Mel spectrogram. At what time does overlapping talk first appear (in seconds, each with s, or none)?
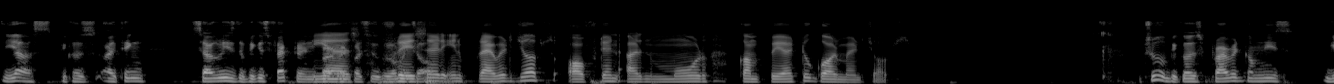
3.1 s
